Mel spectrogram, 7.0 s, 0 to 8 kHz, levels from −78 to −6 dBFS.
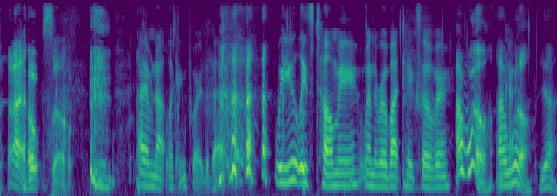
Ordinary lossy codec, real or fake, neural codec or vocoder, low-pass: MP3, 48 kbps; real; none; 7.2 kHz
